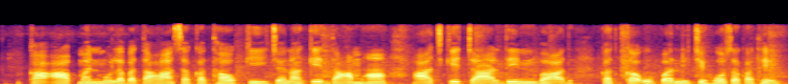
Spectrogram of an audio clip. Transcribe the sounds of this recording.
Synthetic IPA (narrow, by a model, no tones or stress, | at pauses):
kaːʔaːpmɐnmoːlabɐt̪aːsɐkət̪ʰɦaokid͡ʒɐnãked̪aːmɦãaːd͡ʒket͡ʃaːɾd̪ɪnbaːd̪ | kɐt̪kaʔuːpəɾniːt͡ʃeɦosɐkət̪ɦɛ̃ː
